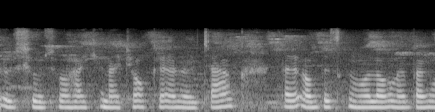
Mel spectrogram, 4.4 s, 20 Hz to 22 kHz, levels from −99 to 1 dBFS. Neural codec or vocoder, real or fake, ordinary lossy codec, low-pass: none; real; none; none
